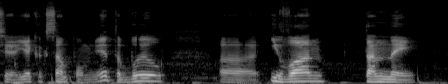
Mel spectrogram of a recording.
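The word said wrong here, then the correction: Toney: Если я правильно а, произношу. Тони, Тони, по-моему, да. да. Тони.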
